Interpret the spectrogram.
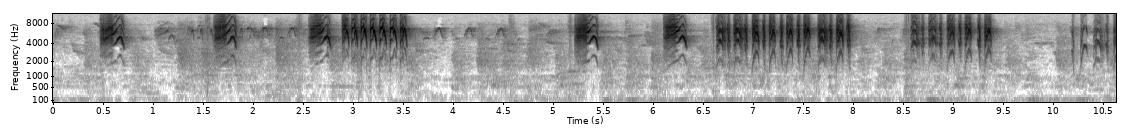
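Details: Sunbird, known locally as sogok ontong, singing to coax silent birds into answering. Sharp high chirps at irregular intervals alternate with fast buzzy trill bursts, with a faint low hum underneath.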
